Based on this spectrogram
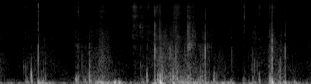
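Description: Footsteps of someone walking in the woods, a steady series of low, soft thudding steps at an easy walking pace, with no voices over them.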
